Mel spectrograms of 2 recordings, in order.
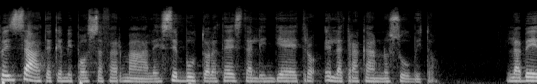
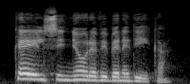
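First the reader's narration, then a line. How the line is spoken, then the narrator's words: Exclaimed. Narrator (Italian): egli esclamò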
